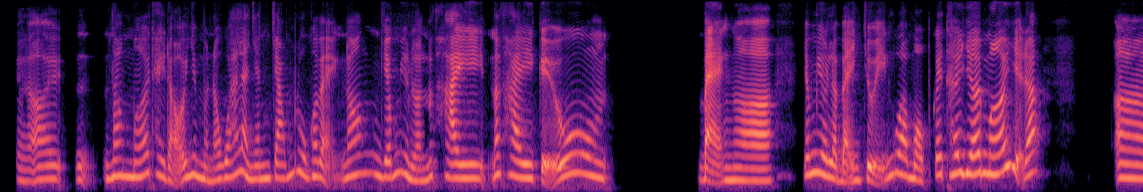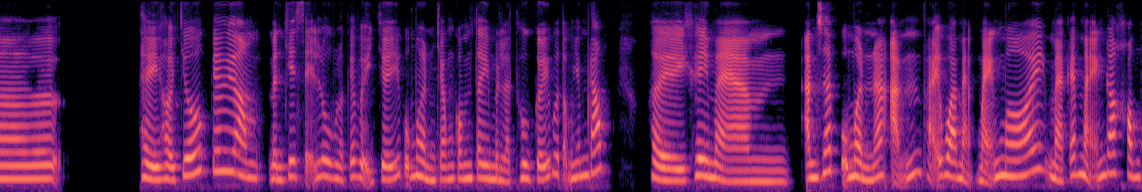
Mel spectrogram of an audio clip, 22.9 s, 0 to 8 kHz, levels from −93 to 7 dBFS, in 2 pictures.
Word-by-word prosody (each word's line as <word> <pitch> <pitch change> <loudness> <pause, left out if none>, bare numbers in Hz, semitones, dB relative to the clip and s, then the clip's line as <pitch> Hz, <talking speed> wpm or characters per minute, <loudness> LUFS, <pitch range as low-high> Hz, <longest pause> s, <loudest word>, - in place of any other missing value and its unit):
Trời 185 -2 -10
ơi, 200 +4 -3
ừm, 200 - -6 0.2
nó 245 +4 0
mới 245 +4 0
thay 265 -5 -4
đổi 210 +3 -2
nhưng 260 -4 +1
mà 205 - -1
nó 185 +2 -4
quá 235 +7 -2
là 320 - 0
nhanh 210 +1 0
chóng 225 +4 -3
luôn 285 -7 -3
á 250 - 0
bạn. 230 - -3
Nó 265 +4 -1 0.2
giống 240 +5 0
như 285 -5 -1
là 185 -4 -1
nó 205 +6 -3
thay 220 -2 +2
nó 275 +3 0
thay, 240 -6 +2
kiểu 440 -6 +3 1.3
bạn, 195 - +3
ờ, 185 -1 +4 0.3
giống 280 +3 +1
như 290 -4 +3
là 230 -3 +4
bạn 190 +2 -1
chuyển 210 +7 +1
qua 280 -2 +3
một 195 -6 -1
cái 275 +1 +1
thế 285 +2 0
giới 295 0 +5
mới 300 +6 +5
vậy - - +1
đó. 290 +5 +3 0.7
Ờ, 210 -1 +1 0.8
thì 210 -4 +4
hồi 205 -1 0
trước, 285 - +1
cái, 330 0 0
ơm 245 -6 +1
mình 205 -1 -2
chia 245 - -2
sẻ 245 - -8
luôn 240 -1 -2
là 200 - -5
cái 240 +4 -5
vị - - -2
trí 205 +7 -2
của - - -4
mình 240 -7 0
trong 200 +2 -4
công 215 +1 -1
ty 220 -1 -1
mình 200 -2 -1
là 170 - -5
thư 220 +4 -3
ký 205 +1 0
của 290 - -6
tổng 220 - -6
giám 250 +4 -1
đốc. 345 +4 +1 0.5
Thì 185 -4 +3
khi 255 +6 +3
mà 175 -5 +2 0.5
anh 225 +1 +2
sếp 330 +6 -1
của - - -1
mình 230 -5 +2
á, 260 +5 +2
ảnh 255 +7 0
phải - - -1
qua 250 -2 +3
mạng 220 -3 -2
mảng 235 +7 +1
mới 275 +8 +1
mà 200 -7 0
cái 275 +8 -3
mảng 255 -2 0
đó 300 +1 +1
không 260 -5 -2
230 Hz, 230 wpm, -21 LUFS, 205-270 Hz, 1.3 s, giới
